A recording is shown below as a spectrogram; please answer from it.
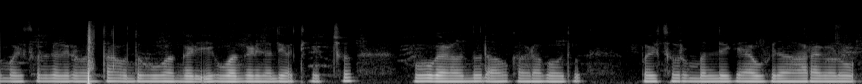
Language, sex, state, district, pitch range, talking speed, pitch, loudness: Kannada, male, Karnataka, Mysore, 135-140 Hz, 105 wpm, 135 Hz, -24 LUFS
